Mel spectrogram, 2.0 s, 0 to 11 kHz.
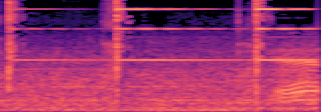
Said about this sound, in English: Episode 1000. Let's ring the bell for that.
